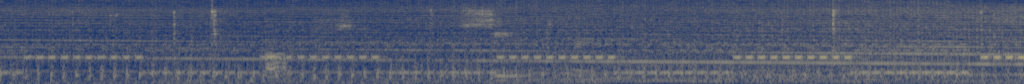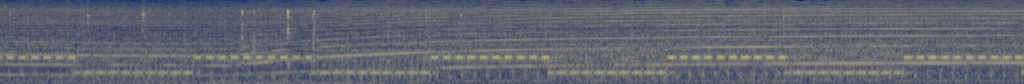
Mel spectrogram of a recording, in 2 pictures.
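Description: A two-tone siren alternates high and low in a steady rhythm.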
